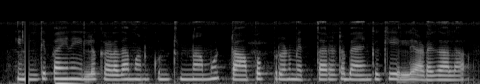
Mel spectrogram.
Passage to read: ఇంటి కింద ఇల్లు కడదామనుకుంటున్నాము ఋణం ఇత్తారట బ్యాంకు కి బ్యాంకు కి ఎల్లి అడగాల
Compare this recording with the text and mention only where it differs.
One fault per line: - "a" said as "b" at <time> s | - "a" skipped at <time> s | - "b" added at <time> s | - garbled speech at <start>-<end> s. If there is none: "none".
- "కింద" said as "పైన" at 0.5 s
- "టాప్ అప్" added at 2.3 s
- "బ్యాంకు కి" skipped at 3.9 s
